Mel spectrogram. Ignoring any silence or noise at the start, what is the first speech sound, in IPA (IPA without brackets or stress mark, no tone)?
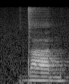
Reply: d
